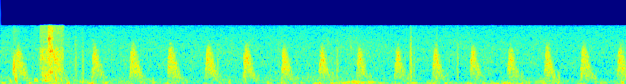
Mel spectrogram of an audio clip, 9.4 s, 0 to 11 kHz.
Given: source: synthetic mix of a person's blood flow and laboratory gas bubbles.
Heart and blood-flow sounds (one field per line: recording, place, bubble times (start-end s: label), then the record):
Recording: Doppler ultrasound of blood flow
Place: subclavian vein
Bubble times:
0.17-0.29 s: bubbles
0.49-0.96 s: bubbles
From the record:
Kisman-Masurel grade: 223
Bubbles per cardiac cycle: several, 3 to 8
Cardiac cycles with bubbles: 10 to 50%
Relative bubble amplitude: loud (0.450 to 0.775)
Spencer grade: 2 (many but less than half of the cardiac periods contain bubble signals, singularly or in groups)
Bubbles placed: anywhere in the cardiac cycle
